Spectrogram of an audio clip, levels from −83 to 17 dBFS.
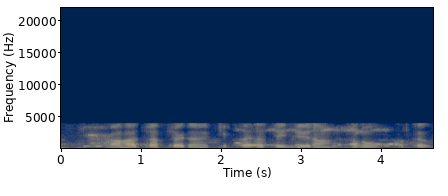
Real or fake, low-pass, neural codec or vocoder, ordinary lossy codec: fake; 7.2 kHz; autoencoder, 48 kHz, 32 numbers a frame, DAC-VAE, trained on Japanese speech; AAC, 16 kbps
